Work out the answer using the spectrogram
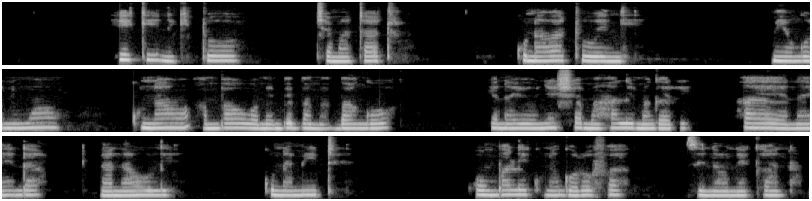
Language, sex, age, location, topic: Swahili, female, 18-24, Nairobi, government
